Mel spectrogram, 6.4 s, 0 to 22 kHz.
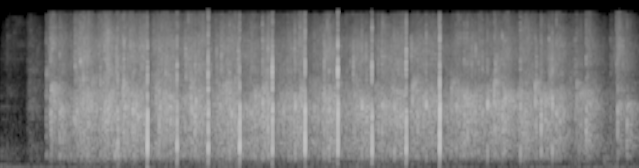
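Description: An audience at the 17th Medientreff claps steadily in a sustained round of applause welcoming guest Dr. Michael Häupl, with a few sharp, louder individual claps standing out, starting abruptly and continuing evenly without talk.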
